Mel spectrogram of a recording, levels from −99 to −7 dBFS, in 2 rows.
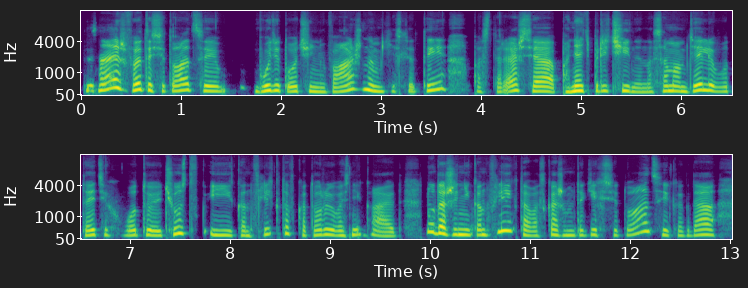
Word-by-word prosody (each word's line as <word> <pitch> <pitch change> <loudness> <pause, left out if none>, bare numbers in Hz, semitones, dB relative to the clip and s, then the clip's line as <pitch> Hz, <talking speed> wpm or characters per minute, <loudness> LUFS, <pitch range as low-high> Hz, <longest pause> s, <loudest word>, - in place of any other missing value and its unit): ты 225 - -1
знаешь, 285 +9 +5
в - - -4
этой 260 -1 +6
ситуации 220 -1 +1 0.3
будет 225 +3 +2
очень 195 -2 0
важным, 225 - +1
если 195 0 -8
ты 275 +6 0 0.2
постараешься 205 +1 0
понять 215 +4 +5
причины, 215 -4 -1
на 175 +1 -7
самом 210 -1 +1
деле, 235 +3 +5
вот 195 0 -8
этих 215 -1 -2
вот 205 +2 -3 0.2
чувств 280 +3 -1
и 210 -3 -1
конфликтов, 240 +8 -6
которые 215 +3 -1
возникают. 195 -4 -4 0.2
Но 345 -2 +2
даже 265 -6 +6
не 225 -1 +3
конфликтов, 220 - 0
а, 185 - -6
скажем, 200 0 -3
таких 210 +1 -6
ситуаций, 220 - -4
когда, 205 +4 -3
215 Hz, 150 wpm, -18 LUFS, 200-235 Hz, 0.3 s, этой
